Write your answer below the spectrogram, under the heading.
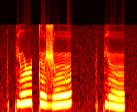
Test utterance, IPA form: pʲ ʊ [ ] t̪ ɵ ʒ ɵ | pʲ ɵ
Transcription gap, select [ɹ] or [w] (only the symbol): ɹ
